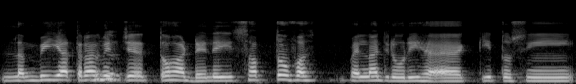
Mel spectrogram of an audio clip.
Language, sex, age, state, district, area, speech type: Punjabi, male, 30-45, Punjab, Hoshiarpur, rural, spontaneous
